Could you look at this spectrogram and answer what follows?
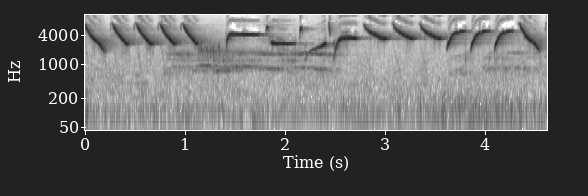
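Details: Panda canary pouring out a lure song to draw responses from silent canaries: bursts of falling whistles, a pause with a held tone and rising slur, then rapid swooping notes again.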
